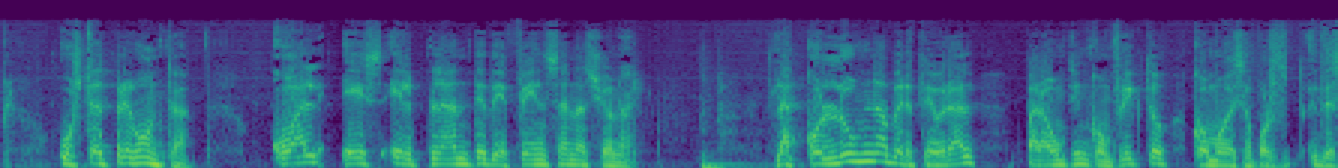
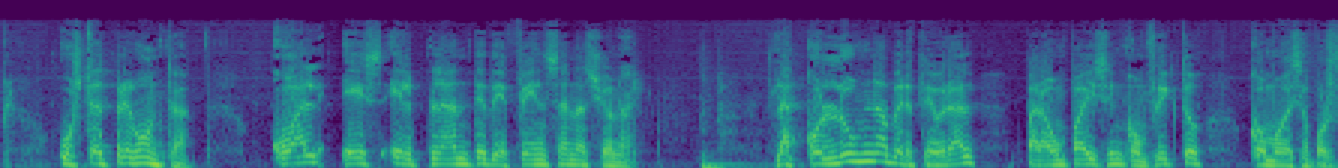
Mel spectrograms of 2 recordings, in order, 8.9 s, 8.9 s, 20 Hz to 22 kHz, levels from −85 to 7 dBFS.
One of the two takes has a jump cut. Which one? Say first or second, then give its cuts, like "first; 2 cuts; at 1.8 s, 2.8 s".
first; 2 cuts; at 7.1 s, 7.9 s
